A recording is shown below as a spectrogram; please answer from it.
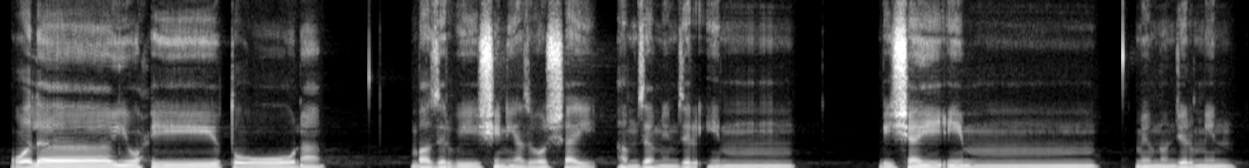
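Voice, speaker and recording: A man teaching Quran reading spells out the letters slowly and patiently, in a low, smooth voice. His tone is mellow and mostly flat. The sound carries a long reverb, with faint music underneath. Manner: slow, drawn-out teaching with melodic chanting of verses. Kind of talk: spelling out Arabic letter by letter, then chanted recitation.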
